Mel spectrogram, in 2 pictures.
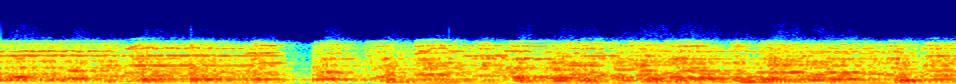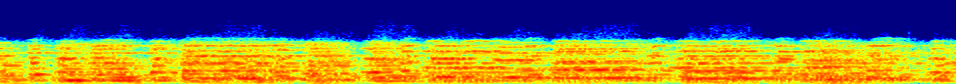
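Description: Studio radio orchestra playing an overture, brass prominent, in the dull, narrow sound of an old broadcast recording; the music dips briefly about two seconds in.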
